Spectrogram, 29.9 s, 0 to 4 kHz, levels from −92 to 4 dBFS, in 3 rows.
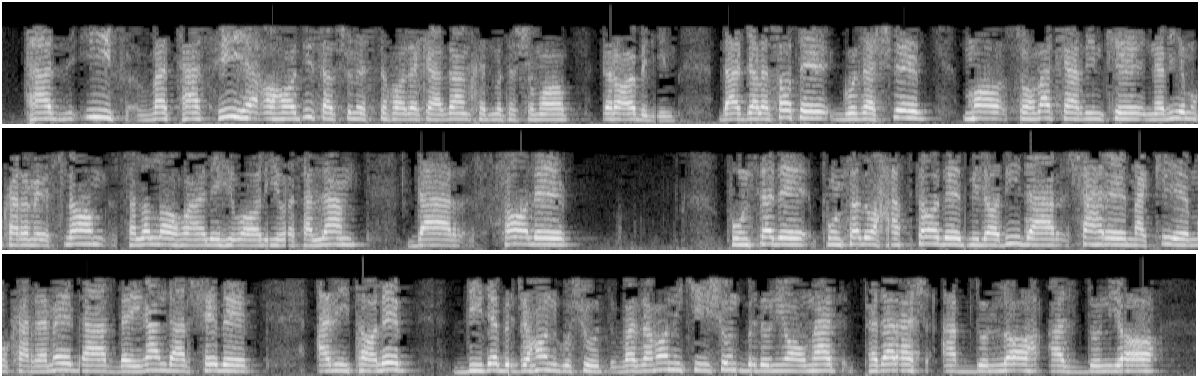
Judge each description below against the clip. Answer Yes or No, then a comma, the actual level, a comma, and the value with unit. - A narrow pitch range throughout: Yes, narrow, 2.1 semitones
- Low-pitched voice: No, high, 190 Hz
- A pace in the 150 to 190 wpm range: No, average, 115 wpm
